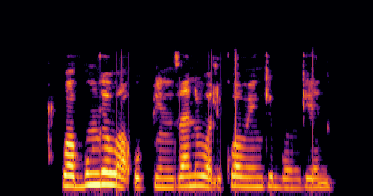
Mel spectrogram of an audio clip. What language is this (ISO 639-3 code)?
swa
